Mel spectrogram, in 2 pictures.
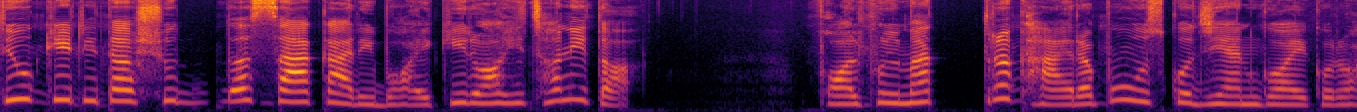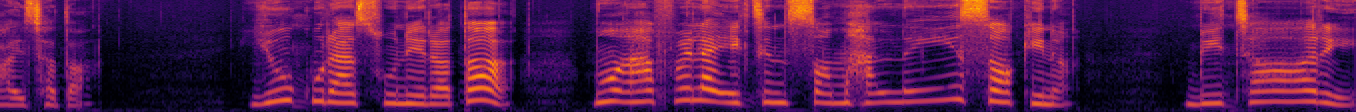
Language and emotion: Nepali, sad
